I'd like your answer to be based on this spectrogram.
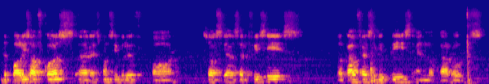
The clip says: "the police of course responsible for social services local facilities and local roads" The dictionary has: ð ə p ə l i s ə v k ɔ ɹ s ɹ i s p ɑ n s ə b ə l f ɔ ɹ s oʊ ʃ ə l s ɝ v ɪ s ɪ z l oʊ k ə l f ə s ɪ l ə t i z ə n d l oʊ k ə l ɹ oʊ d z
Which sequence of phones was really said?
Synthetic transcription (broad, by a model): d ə p ə l i s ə f k ɔ ɹ s ɹ i s p ɑ n s ə b ə l f ɔ ɹ s oʊ s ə l s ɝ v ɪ s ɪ s l oʊ k ə l f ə s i l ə t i s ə n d l oʊ k ə l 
